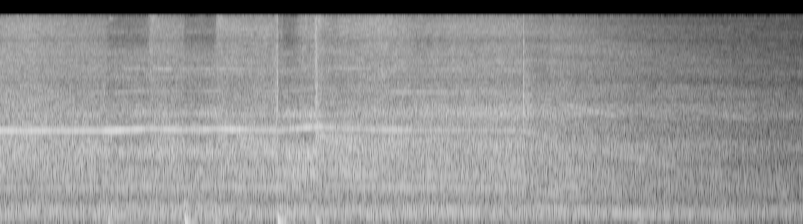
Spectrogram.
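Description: A cream-and-brown Numatic Henry vacuum cleaner's motor running with a steady high whine. About four seconds in it is switched off and winds down. Its bearings run free, with no bearing noise.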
